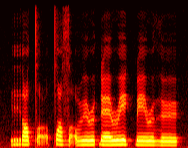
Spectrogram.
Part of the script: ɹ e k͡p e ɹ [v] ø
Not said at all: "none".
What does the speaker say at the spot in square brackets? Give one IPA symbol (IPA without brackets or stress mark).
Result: ð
